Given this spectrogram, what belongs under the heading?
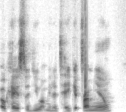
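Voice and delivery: mock-condescending tone. Retelling your reply to a dramatic guest who called something an abomination: mock-condescending tone. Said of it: "go into this condescending tone".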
